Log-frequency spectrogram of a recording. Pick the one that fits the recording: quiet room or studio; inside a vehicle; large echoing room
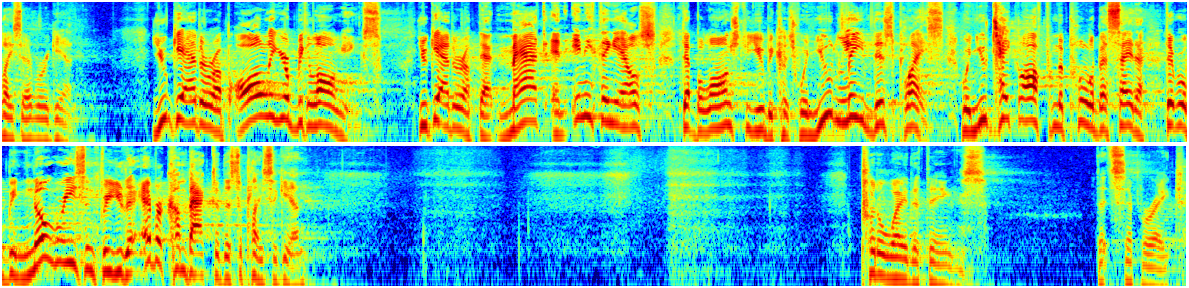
large echoing room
